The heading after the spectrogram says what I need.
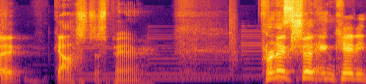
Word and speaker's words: Gostisbehere: pronounce it. Oh, you said it? Gostisbehere.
